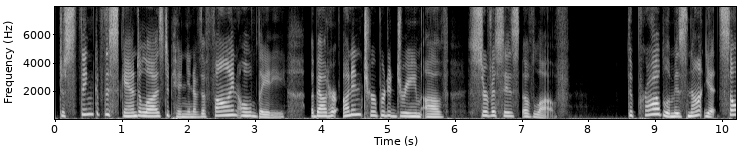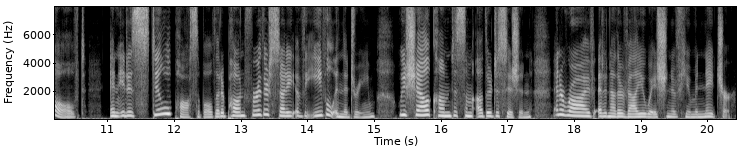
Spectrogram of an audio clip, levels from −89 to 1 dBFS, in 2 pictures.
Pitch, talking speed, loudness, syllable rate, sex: 240 Hz, 160 wpm, -17 LUFS, 5.0 syllables/s, female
